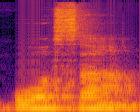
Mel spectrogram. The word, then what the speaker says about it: Åsa: So my handle is Coach with Åsa. It's spelled ASA.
